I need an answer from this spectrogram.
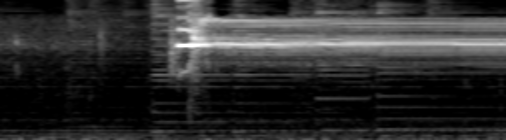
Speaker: hear that buzzing that means there's power there and i need to find which one of these wires is the feed line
